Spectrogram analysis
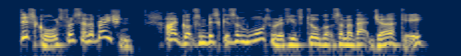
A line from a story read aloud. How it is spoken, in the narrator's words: Twoflower said brightly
